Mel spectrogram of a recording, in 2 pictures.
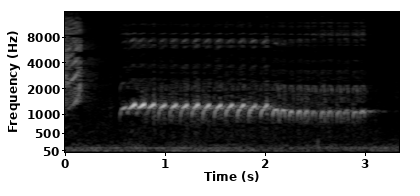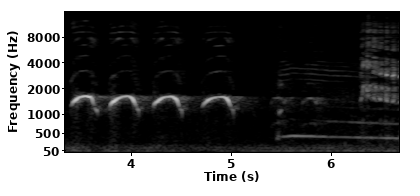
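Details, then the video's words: Chinese hwamei singing a vigorous song: a rapid run of about fifteen looping whistled notes, then four loud slurred arching whistles, a pause, and a steady low tone with a harsh burst at the end. "Poksay Hongkong Gacor Dor."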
